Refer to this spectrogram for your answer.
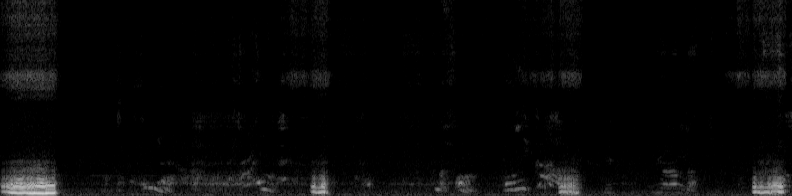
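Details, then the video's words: One-year-old puppy snoring in its sleep after seizures had kept it from sleeping: loud rasping snores about every two to two and a half seconds, with faint soft whimpering sounds in between. "경련발작으로 못자던 한살강아지가 코고는 소리 puppy snoring without compulsion"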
